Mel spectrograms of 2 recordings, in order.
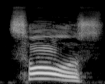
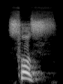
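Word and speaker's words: source: উশৃঙ্খল অথবা ব্যাধি disorder সোর্স নট সোর্স সোস সোস সোস মানে উচ্চ আর উইল বি সাইলেন্ট হেয়ার একটু প্রেসারাইজ করতে হবে একটু প্রেসার দিতে হবে মিন উৎস ইনস্টিটিউট ইনস্টিটিউট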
